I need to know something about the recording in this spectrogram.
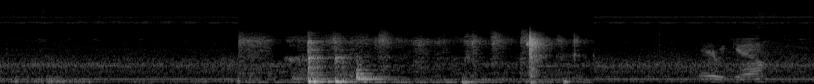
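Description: A few sharp knocks and bumps, the loudest about three seconds and five seconds in, over a steady background hiss.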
